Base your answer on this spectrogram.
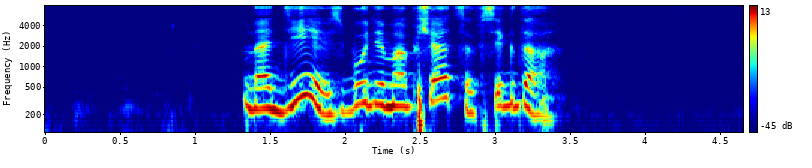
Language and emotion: Russian, positive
